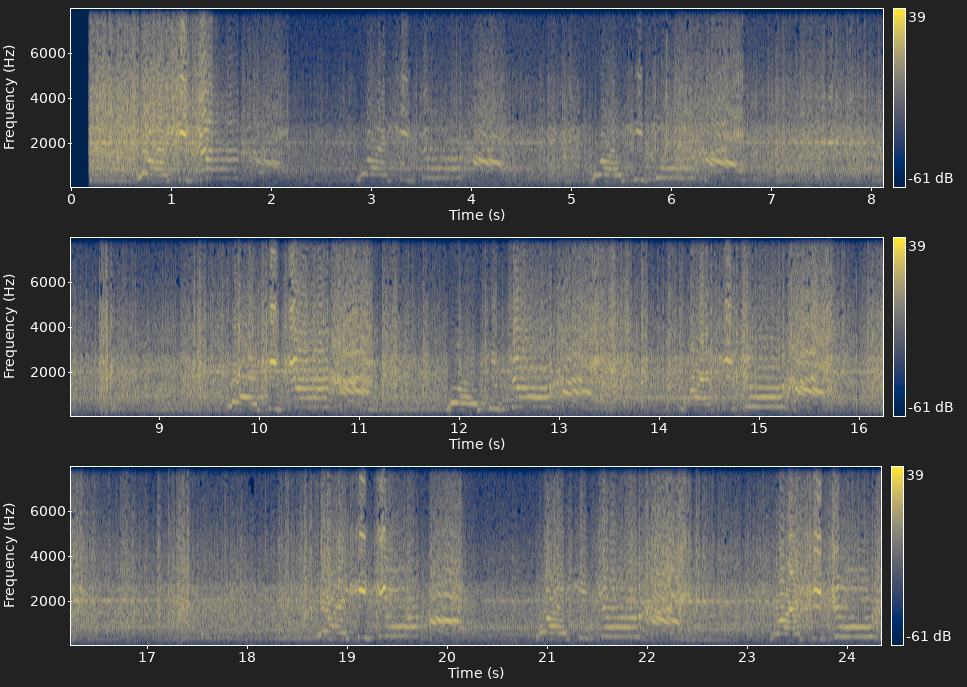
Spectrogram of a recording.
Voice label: oriental language; irdial

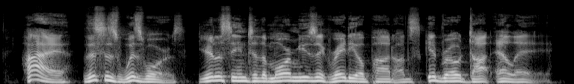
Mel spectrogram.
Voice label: promo; WizWars MMRP

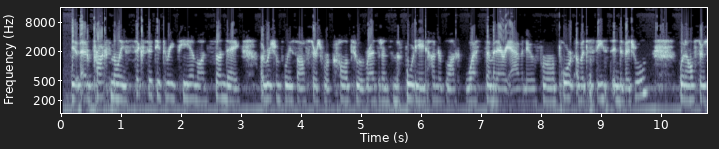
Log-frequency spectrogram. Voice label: Death Announcement; Oderus

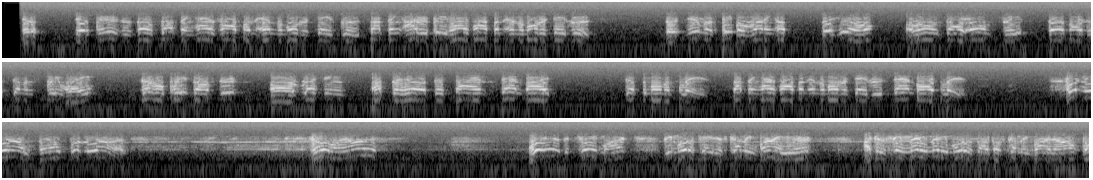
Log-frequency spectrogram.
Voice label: The Shooting dramatic recreation

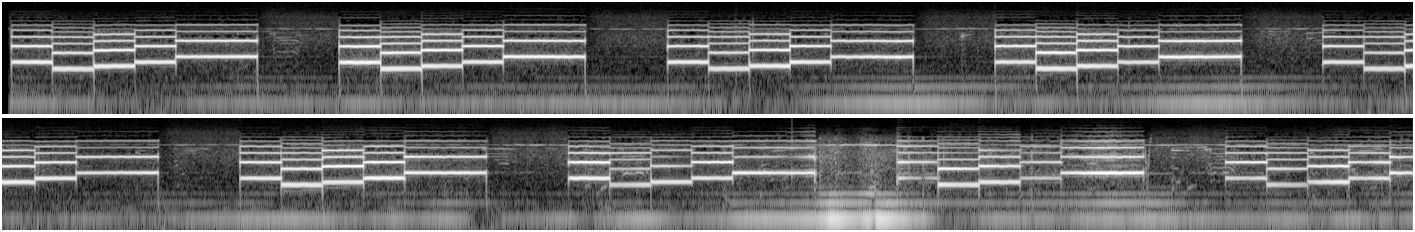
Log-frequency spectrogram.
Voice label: 5 note version czech lady; irdial

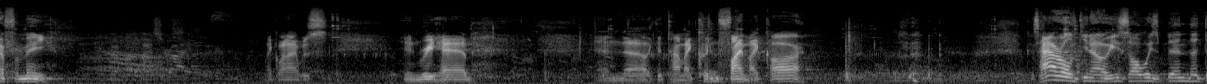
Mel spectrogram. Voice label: wedding singer speech

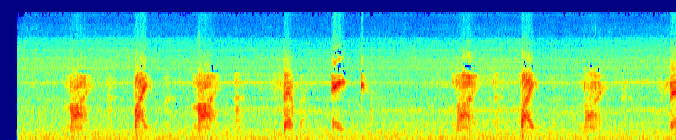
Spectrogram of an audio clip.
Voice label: english man version; irdial

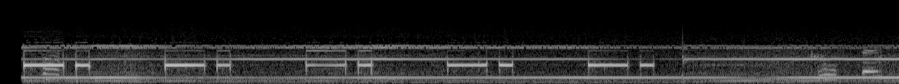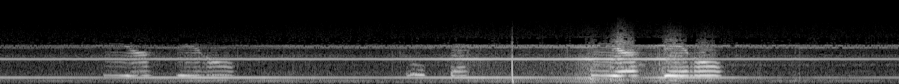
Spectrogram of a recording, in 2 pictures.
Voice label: german; irdial

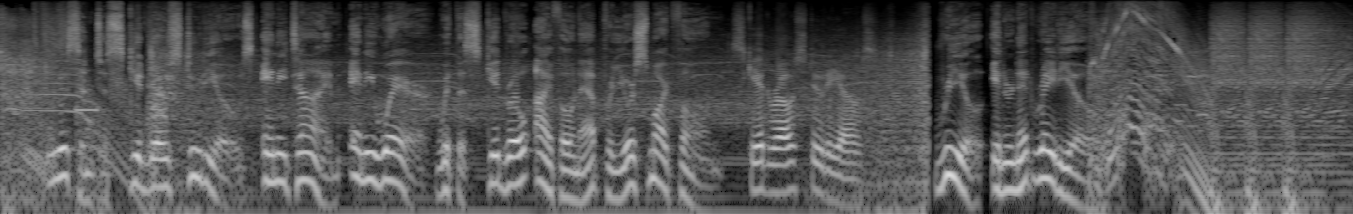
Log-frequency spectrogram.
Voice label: Promo; Skidrow Studios

